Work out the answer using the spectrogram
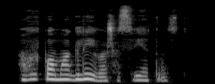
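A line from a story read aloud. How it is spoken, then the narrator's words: Soundless mouthed whisper. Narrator (Russian): Одними губами прошептала женщина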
